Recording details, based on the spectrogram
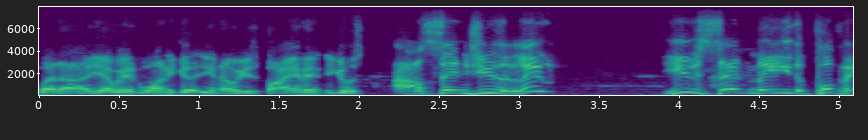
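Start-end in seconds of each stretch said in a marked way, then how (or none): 2.2-5.1 put-on Australian accent with voice pitched way up. Retelling what an Australian buyer said about the puppet, in an Australian accent. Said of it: "I got to do my Australian accent".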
